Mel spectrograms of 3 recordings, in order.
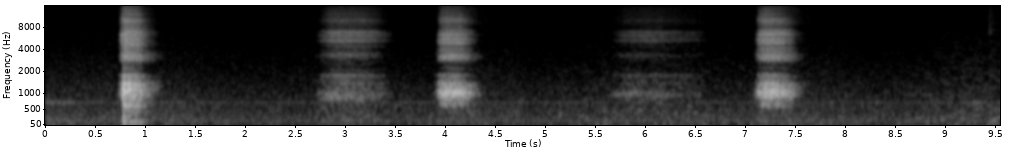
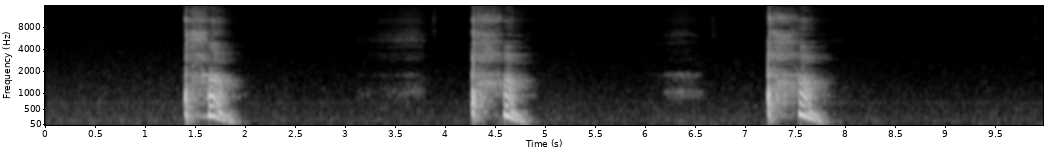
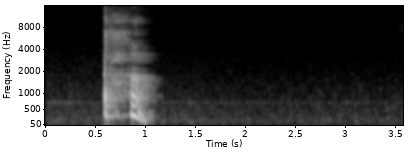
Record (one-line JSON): {"exhalation_length": "9.6 s", "exhalation_amplitude": 26248, "exhalation_signal_mean_std_ratio": 0.26, "three_cough_length": "10.0 s", "three_cough_amplitude": 31483, "three_cough_signal_mean_std_ratio": 0.27, "cough_length": "3.6 s", "cough_amplitude": 29187, "cough_signal_mean_std_ratio": 0.22, "survey_phase": "beta (2021-08-13 to 2022-03-07)", "age": "45-64", "gender": "Female", "wearing_mask": "No", "symptom_none": true, "smoker_status": "Never smoked", "respiratory_condition_asthma": true, "respiratory_condition_other": false, "recruitment_source": "REACT", "submission_delay": "1 day", "covid_test_result": "Negative", "covid_test_method": "RT-qPCR"}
